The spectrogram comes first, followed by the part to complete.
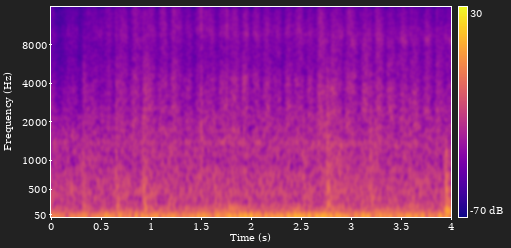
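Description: A whiteboard duster rubbing over a whiteboard, wiping off marker writing in quick repeated strokes.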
